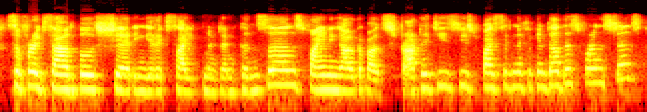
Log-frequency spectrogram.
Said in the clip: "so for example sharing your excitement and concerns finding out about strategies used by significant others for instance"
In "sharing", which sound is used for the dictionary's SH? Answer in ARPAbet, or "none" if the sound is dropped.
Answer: SH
